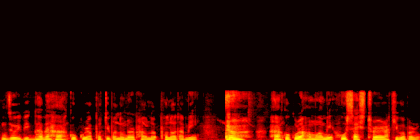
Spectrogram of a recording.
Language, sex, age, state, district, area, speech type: Assamese, male, 18-30, Assam, Golaghat, rural, spontaneous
